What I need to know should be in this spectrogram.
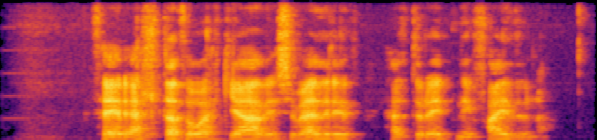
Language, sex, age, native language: Icelandic, male, 60-69, Icelandic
